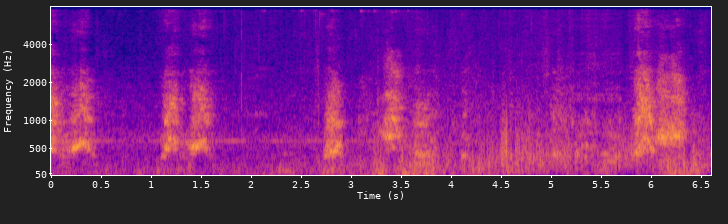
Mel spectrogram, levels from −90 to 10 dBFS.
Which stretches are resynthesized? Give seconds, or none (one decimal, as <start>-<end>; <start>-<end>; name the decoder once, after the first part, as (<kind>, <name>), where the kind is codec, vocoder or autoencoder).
5.2-5.7 (codec, SNAC)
